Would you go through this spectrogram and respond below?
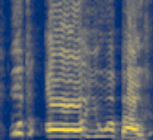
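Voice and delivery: very loud, high shocked shout; alarmed cry. Acted. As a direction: shriek at her in alarm. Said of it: "cried a dozen voices".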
